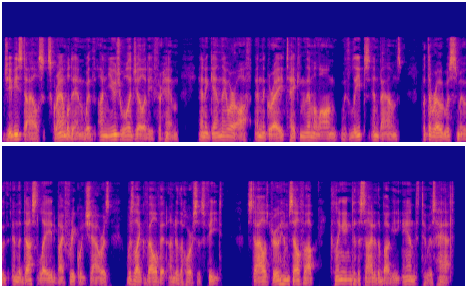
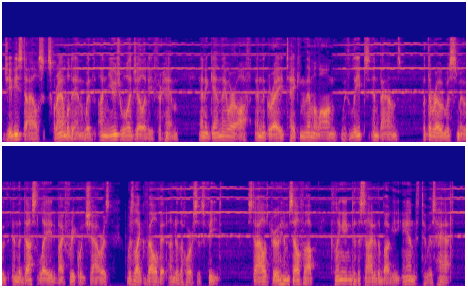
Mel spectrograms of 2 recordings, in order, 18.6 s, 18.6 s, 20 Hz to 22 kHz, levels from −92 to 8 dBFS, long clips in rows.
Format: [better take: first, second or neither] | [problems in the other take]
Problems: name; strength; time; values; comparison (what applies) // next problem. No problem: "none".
first | background sound (Bowed string instrument); 11 dB below the speech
